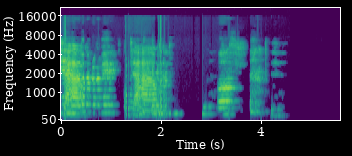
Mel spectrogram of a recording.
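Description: A woman speaks cheerfully over an online call.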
